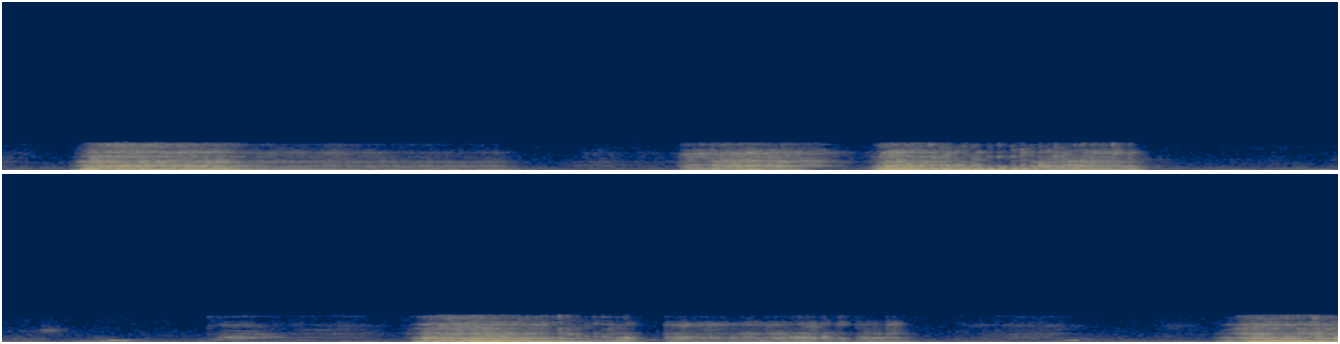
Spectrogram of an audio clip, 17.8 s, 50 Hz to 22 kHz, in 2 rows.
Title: Growling snoring 2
